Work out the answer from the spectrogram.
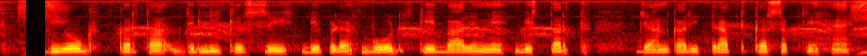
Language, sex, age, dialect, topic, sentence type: Hindi, male, 18-24, Marwari Dhudhari, agriculture, statement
